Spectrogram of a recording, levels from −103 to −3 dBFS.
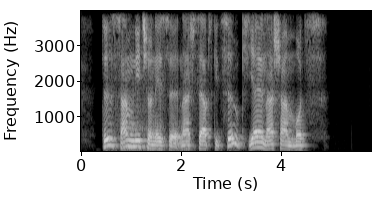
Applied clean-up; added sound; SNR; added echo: neural mask model RNNoise.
